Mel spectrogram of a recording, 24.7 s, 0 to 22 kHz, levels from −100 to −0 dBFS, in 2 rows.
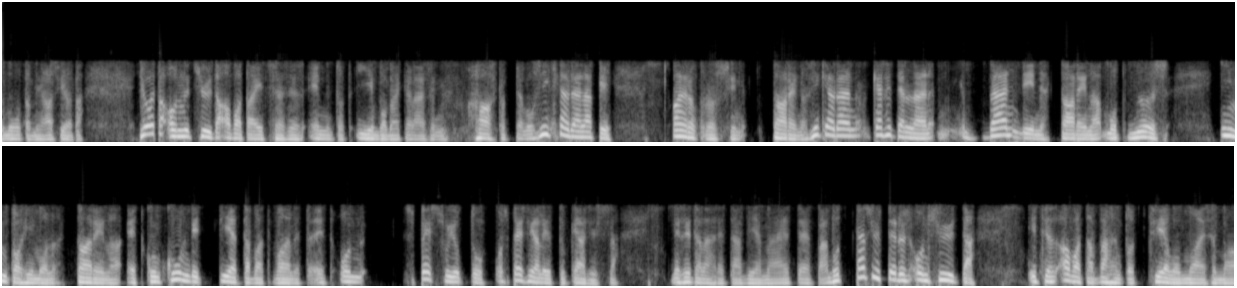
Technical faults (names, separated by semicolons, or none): G.723.1 codec; VoIP packet loss concealed by the speech codec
